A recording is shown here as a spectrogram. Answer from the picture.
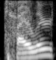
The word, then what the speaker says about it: Tyler: My name is Tyler, T-Y-L-E-R.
